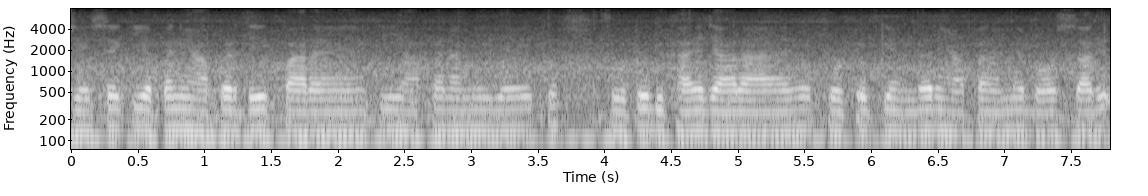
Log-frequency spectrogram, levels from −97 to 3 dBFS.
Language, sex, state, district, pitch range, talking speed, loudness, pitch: Hindi, male, Bihar, Muzaffarpur, 130-140 Hz, 225 wpm, -17 LUFS, 135 Hz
